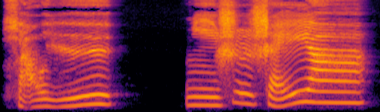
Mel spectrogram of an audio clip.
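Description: A woman voicing a lost baby whale, a huge and tearful young male creature who speaks slowly and loudly, drawing his words out. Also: a little high, lively intonation. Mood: booming. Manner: slow, loud and drawn out.

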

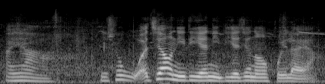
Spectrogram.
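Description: A woman's voice: fairly low pitch, animated, a little fast, a little hiss or hum. An actress playing a practical, resigned rural mother.

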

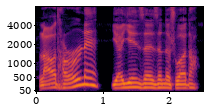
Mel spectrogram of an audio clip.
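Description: Brief: male comic narrator, animated and a bit high, faint music bed. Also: moderate pace, dry recording. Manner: chatty, lively, colloquial storytelling. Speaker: storyteller.

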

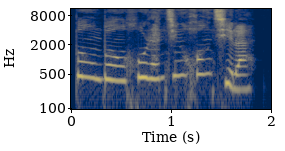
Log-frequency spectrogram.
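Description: A woman narrating a children's storybook in a gentle, unhurried manner. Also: extremely high pitch, big pitch swings, dry recording, clean studio sound.

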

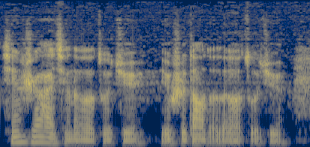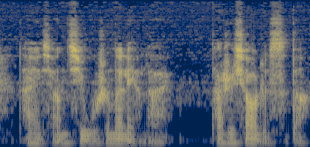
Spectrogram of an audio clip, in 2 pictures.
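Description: A man reading a literary story aloud in a steady, measured way. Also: on the low side, gravelly, slight background noise.

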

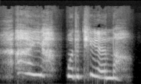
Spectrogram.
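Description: A woman's voice: fairly high pitch, lively intonation, normal speed, a bit bright. A woman voicing a tiny, frail old woman in a storybook, with squealing cries and motherly scolding. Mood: frightened.

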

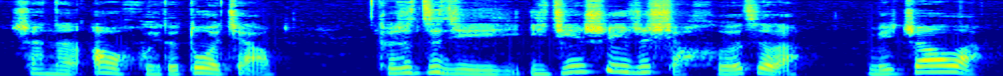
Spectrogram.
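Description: A woman narrates a children's storybook in an even, measured way. Her voice is mellow and warm, without any sharpness. She reads at a steady pace. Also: medium pitch, slightly rough.

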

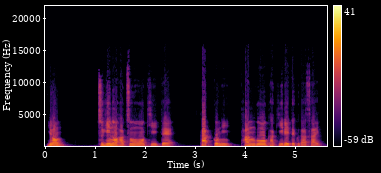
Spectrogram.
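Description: A man reading numbered instructions for a language listening course, slow and deliberate. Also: medium pitch, lively intonation, a bit bright.

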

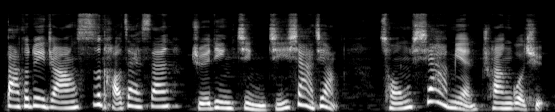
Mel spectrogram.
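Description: A woman narrating a children's story in an expressive, sing-song storytelling manner. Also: medium pitch, a little slow.

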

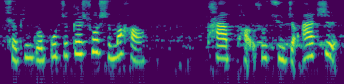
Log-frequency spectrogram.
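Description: A woman reading a children's story aloud in a lively, expressive way. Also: sits high, moderate pace, slight background noise.

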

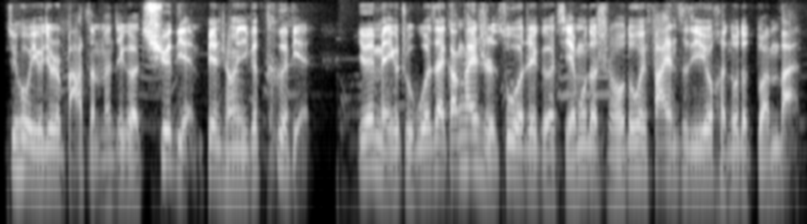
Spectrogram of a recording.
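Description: A man with a Northeastern Chinese accent talks as a guest podcaster. His voice sits at a medium pitch and his wording is colloquial and joking. Faint music runs underneath. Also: quick pace, dull audio. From Shenyang, northeastern China. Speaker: talk-show podcaster, guest instructor. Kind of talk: casual explanatory talk.

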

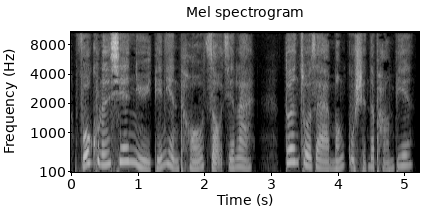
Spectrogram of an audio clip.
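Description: A woman narrating a children's storybook with a gentle, clear delivery. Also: medium pitch, very animated, measured pace, no room sound, studio quality.

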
